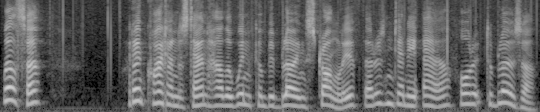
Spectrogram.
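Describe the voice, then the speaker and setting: A man doing an eager, high-pitched schoolboy. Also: fast, a little mellow, lightly acted. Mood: earnest. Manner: breathless, earnest pleading with sir. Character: eager chattering schoolboy Jennings, cheeky. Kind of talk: audiobook character voice.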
